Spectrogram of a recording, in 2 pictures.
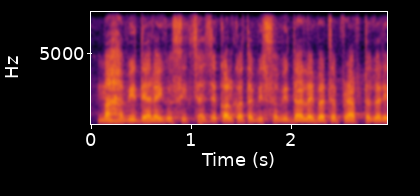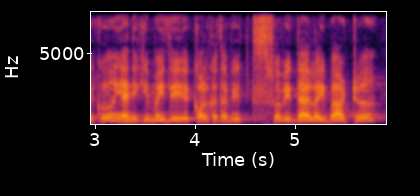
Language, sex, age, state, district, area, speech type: Nepali, male, 18-30, West Bengal, Kalimpong, rural, spontaneous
